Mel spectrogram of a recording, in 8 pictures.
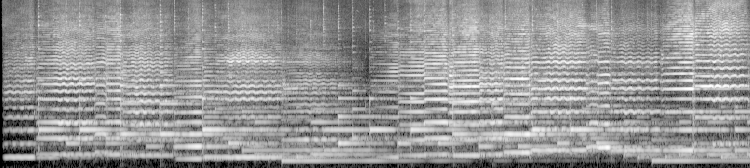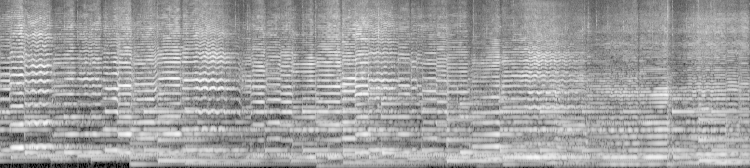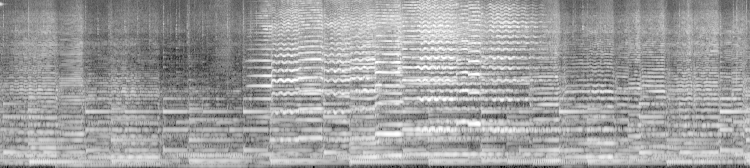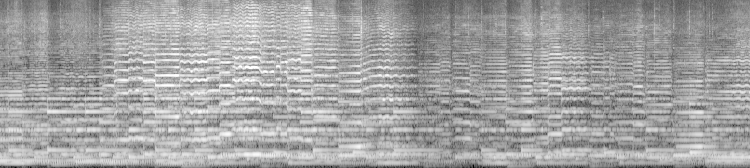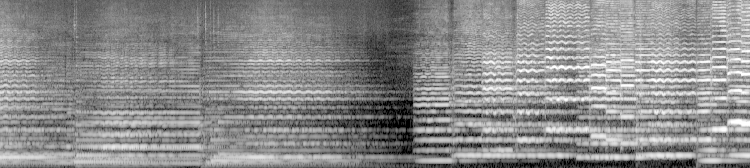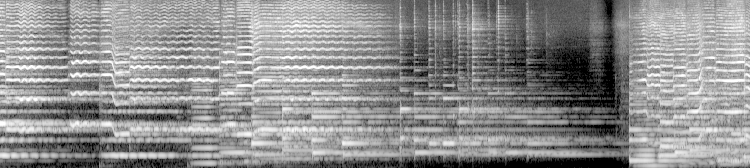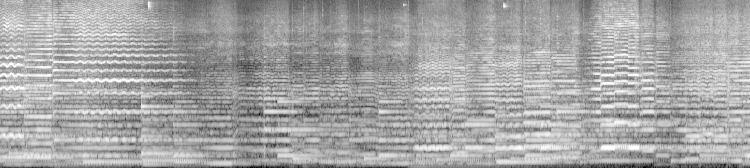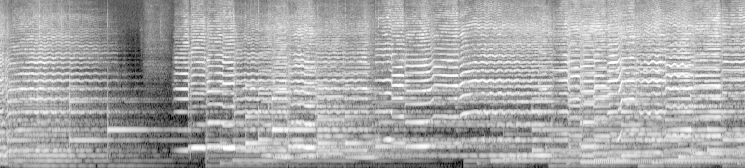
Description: Cello
Violin.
